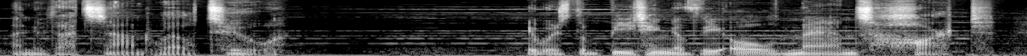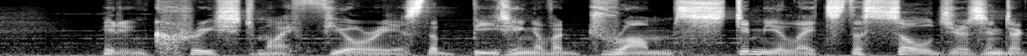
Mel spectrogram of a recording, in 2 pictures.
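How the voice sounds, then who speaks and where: An extremely deep, creaking voice from a man acting as a nervous, murderous gothic storyteller. He is theatrical and deliberate, dropping into breathy whispers and leaning on repeated words with menace. Faint music plays behind this dramatic horror reading. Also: heavily acted. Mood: insistent, hushed. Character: unhinged murderous gothic narrator, nervous and gloating. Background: faint background music.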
